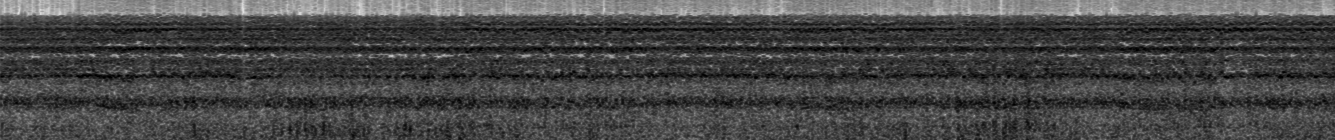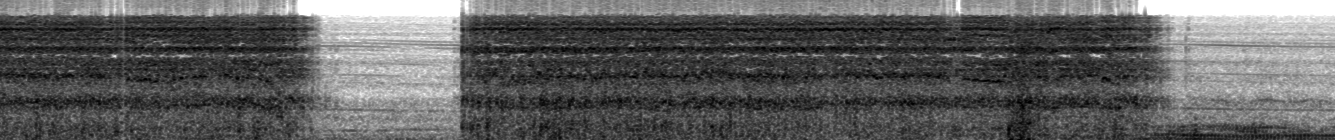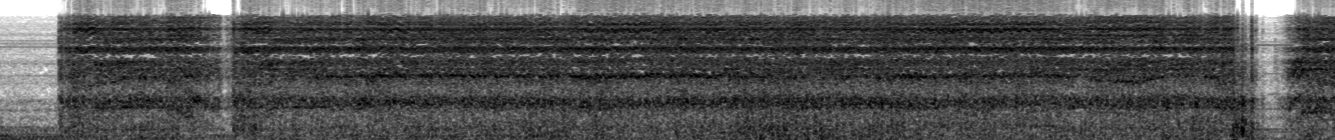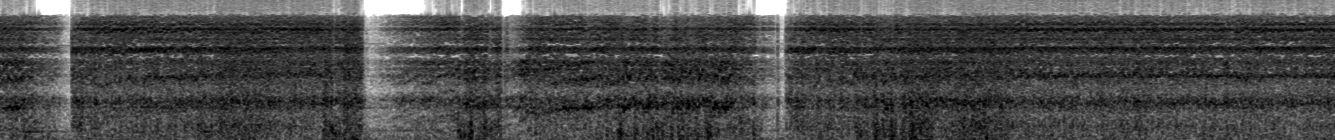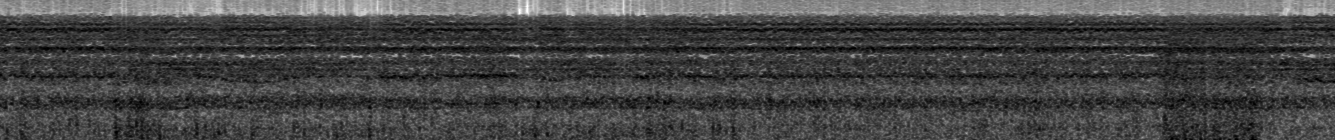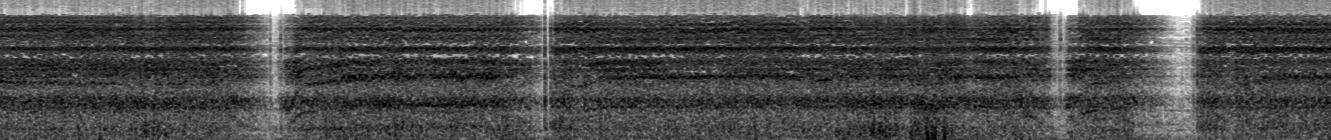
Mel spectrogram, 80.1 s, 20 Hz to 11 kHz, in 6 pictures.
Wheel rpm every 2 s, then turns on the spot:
230, 230, 220, 230, 230, 230, 230, 210, 20, 180, 220, 210, 50, 60, 140, 230, 230, 230, 220, 150, 140, 190, 90, 150, 180, 220, 220, 220, 220, 230, 220, 210, 210, 210, 140, 180, 170, 220, 150, 120.
none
